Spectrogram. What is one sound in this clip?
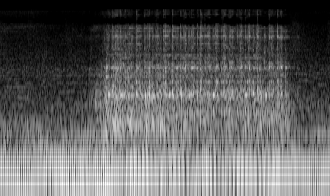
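A plate compactor pounds loudly against the ground.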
